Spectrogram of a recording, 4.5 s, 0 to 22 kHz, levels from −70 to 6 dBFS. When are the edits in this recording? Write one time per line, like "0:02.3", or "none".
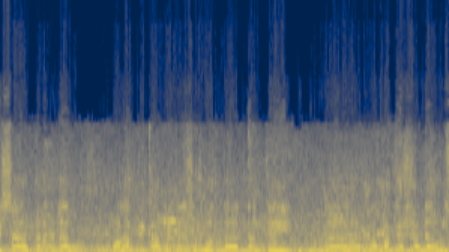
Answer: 0:02.7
